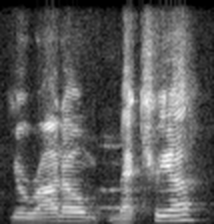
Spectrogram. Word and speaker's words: Uranometria: Before we get too far past it, it's Uranometria. Okay. Uranometria. It's the first word that's hard to pronounce, but I know second word's Metria. But I thought I heard metronome or metronome, something like that.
